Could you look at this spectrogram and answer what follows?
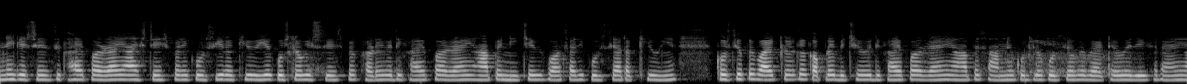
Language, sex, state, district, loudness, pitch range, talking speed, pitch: Hindi, female, Bihar, Jahanabad, -22 LUFS, 210-220 Hz, 275 wpm, 215 Hz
